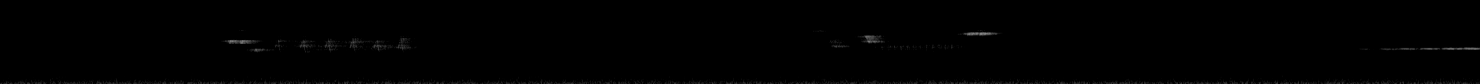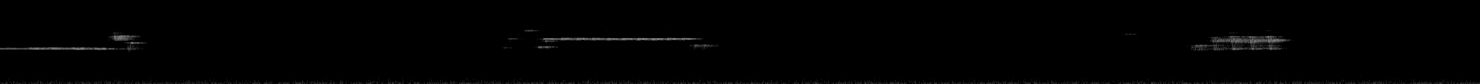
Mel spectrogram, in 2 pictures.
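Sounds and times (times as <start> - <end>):
common nightingale singing with whistled notes and fast rattling trill: 2.2 - 4.3, 8.1 - 10.1, 13.4 - 16.4, 19.7 - 22.2, 26.0 - 27.8.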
